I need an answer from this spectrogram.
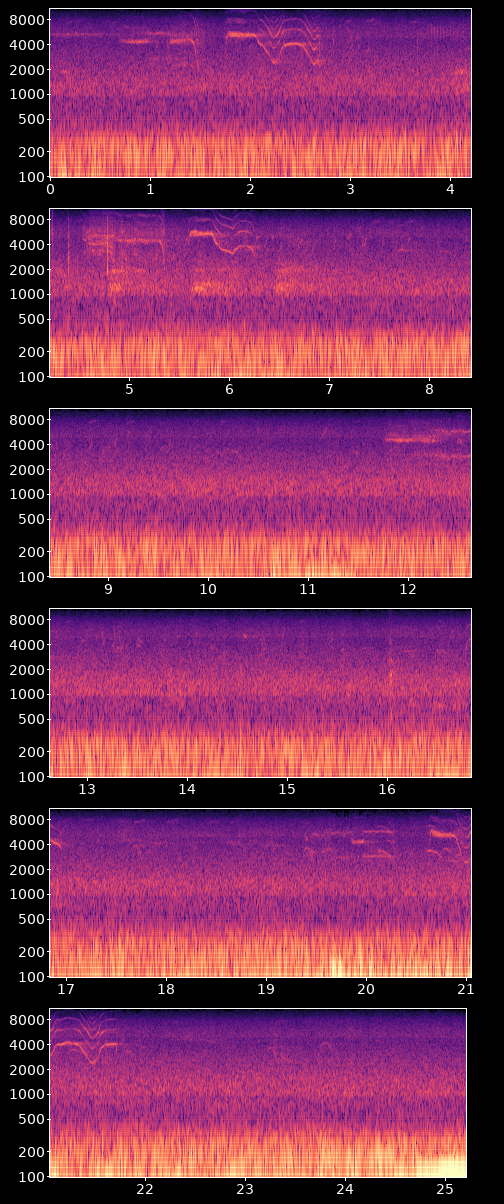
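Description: Small birds chirping in short clusters now and then over a steady low rumble. Near the end come gulps of someone drinking from a can.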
